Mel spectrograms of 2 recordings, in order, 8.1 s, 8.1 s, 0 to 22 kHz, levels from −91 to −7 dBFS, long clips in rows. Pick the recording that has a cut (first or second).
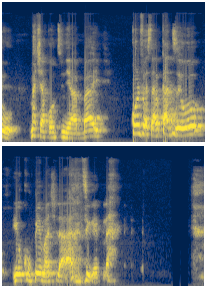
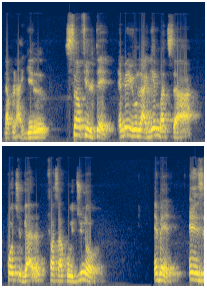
first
